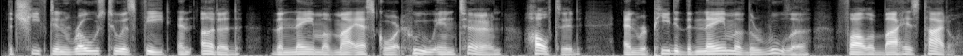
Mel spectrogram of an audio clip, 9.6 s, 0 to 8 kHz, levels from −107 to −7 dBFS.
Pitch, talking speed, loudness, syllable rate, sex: 120 Hz, 175 wpm, -21 LUFS, 4.9 syllables/s, male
